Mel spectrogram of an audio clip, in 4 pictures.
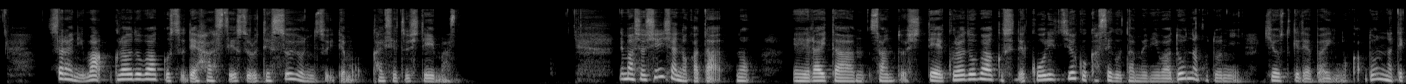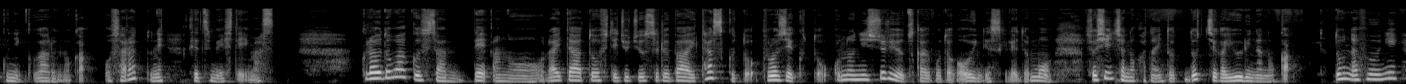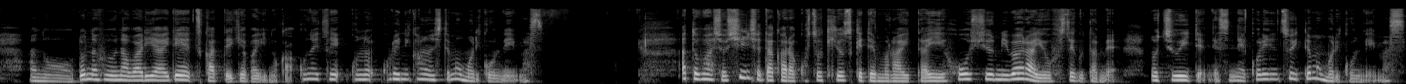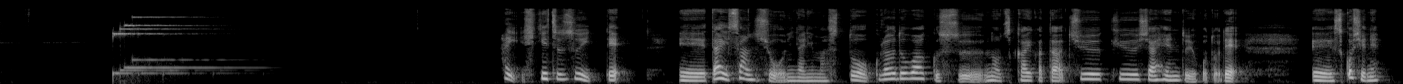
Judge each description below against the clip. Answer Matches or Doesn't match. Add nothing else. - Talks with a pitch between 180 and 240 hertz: Matches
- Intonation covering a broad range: Matches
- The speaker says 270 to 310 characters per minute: Doesn't match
